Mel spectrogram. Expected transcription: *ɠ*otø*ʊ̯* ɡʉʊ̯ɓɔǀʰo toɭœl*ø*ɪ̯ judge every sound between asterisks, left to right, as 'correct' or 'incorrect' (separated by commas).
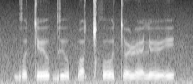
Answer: incorrect, correct, correct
